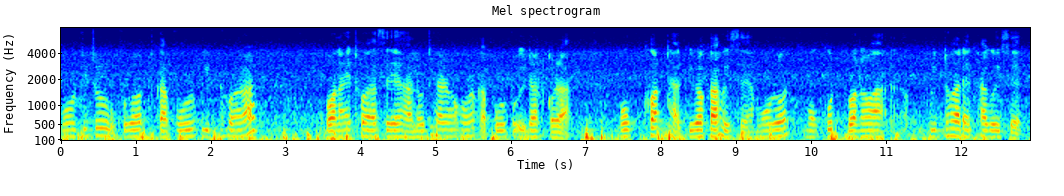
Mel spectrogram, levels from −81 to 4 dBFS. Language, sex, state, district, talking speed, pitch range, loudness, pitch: Assamese, female, Assam, Sonitpur, 105 wpm, 125-175 Hz, -22 LUFS, 165 Hz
